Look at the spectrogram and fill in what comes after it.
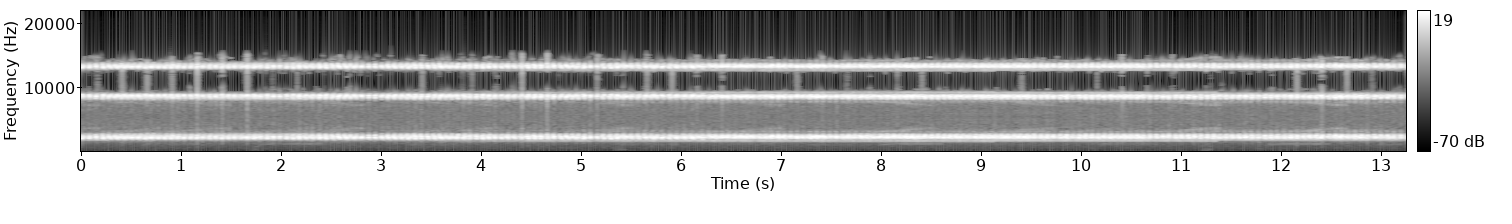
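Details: Nighttime chorus of Great Plains toads in Brown County, Minnesota, June 27, 2010, the first documented there, taped on a Canon Power Shot: one long shrill buzzing trill runs continuously, with faint softer calls beneath.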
